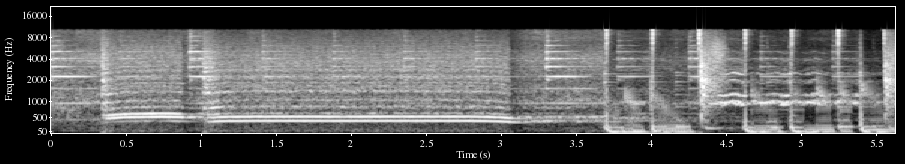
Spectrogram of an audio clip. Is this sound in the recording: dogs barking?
no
